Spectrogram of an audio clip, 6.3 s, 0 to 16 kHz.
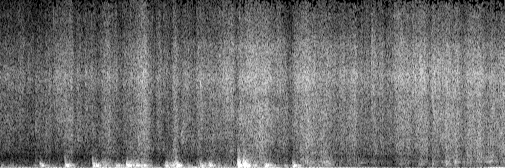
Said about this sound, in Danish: har flået alufolien, som vi selvfølgelig nok skal øh, genanvende på en fornuftig måde, øh, af den her flaske. Og øh, det viser sig at være en 2019 fra Dr. Pauli Bergweiler, som jo faktisk er et hus i Mosel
